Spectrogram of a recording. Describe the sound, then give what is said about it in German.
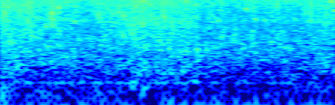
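A babbling brook burbles steadily, its soft, continuous rushing and trickling water filling the background with no voices present. “Du hörst nur noch wieder den Bach plätschern und nimmst ganz langsam wieder den Duft von frischem Obst wahr.”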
